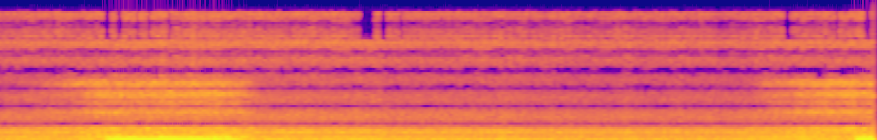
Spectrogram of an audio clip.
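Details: One low, rattling snore on an in-breath followed by quiet breathing, recorded late at night; ordinary snoring.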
